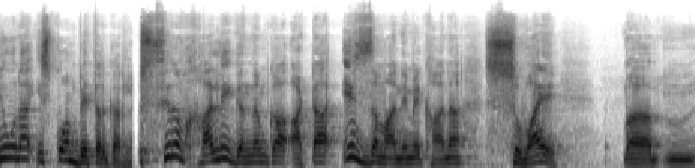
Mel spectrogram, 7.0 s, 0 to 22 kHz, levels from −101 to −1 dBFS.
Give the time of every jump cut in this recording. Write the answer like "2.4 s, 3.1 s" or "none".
1.5 s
